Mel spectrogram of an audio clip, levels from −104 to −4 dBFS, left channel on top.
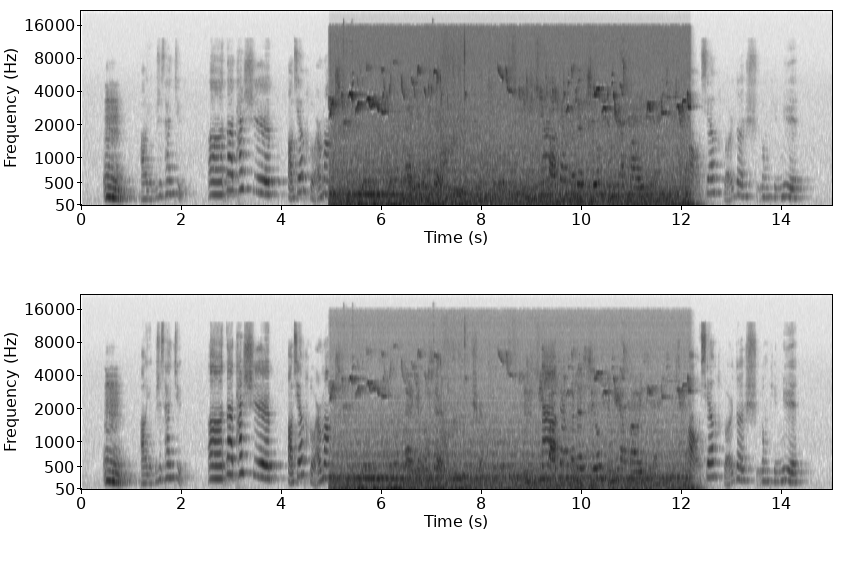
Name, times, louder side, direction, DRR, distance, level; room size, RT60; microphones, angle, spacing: voice 1, 0.4-0.8 6.5-7.3 8.8-11.5, left 1 dB, ahead, 3 dB, 0.9 m, -27 dB
voice 2, 1.2-2.0 2.5-3.8 4.1-5.0 7.5-8.5 9.2-9.5 11.8-14.3, right 5 dB, 80° right, 11 dB, 0.5 m, -33 dB
sound 1, 4.9-12.2, left 4 dB, 80° left, 0.5 m, -21 dB
11.0 x 4.0 x 2.6 m, 0.63 s
head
